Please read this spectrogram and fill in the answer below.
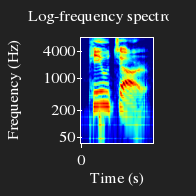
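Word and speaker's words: future: ফিউচার, ফিউচার।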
